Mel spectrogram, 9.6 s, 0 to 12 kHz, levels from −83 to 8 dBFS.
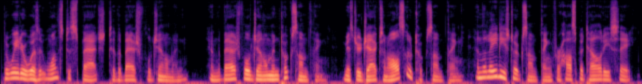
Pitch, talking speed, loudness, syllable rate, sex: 130 Hz, 180 wpm, -17 LUFS, 5.8 syllables/s, male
